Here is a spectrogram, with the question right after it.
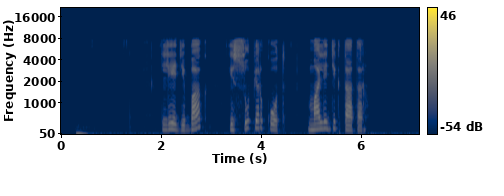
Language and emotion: Russian, neutral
